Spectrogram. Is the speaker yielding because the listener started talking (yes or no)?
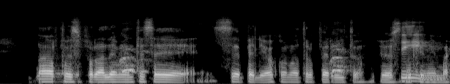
yes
